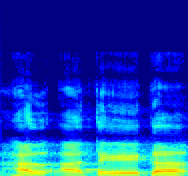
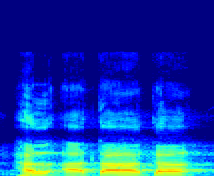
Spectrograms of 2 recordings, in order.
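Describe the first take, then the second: First: The vowel after the t leans toward 'e'. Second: The vowel after the t is an open 'a'. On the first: This is another Arabic dialect reading. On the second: This is the usual reading.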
